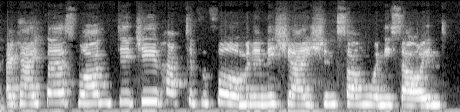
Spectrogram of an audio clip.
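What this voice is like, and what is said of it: Birmingham (Brummie) accent. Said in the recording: “my Brummy accent”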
